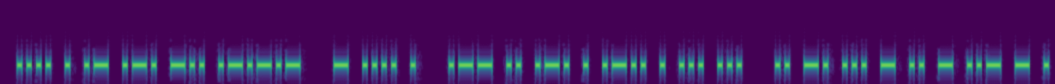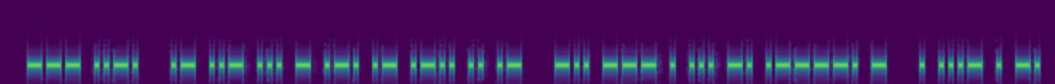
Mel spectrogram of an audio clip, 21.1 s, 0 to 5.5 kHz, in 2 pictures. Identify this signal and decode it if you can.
Morse code, heard as a keyed tone, about 25 wpm, 600 Hz. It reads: HEARD. THE WIRELESS INSTITUTE OF AUSTRALIA DOESN'T EVEN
